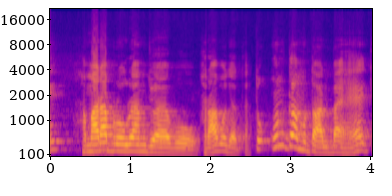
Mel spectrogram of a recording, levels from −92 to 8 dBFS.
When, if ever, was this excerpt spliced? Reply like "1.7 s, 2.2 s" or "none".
1.8 s, 2.4 s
